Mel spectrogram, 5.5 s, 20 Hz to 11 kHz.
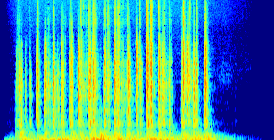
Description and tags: Making noises with a wooden closet, I think. Recorded in Stereo (XY) with Rode NT4 in Zoom H4.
